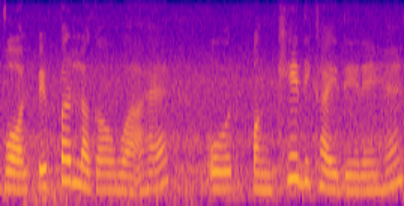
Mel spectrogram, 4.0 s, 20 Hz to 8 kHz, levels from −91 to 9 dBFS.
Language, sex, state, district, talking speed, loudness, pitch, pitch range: Hindi, female, Punjab, Pathankot, 150 wpm, -18 LUFS, 205 Hz, 185-235 Hz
